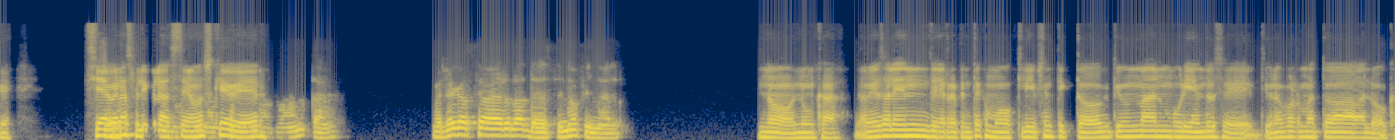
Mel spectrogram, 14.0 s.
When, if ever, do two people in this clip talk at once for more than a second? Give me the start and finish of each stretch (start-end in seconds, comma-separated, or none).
1.0-2.7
